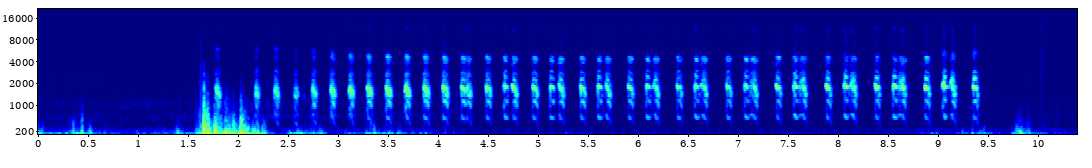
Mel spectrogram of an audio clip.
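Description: A female chukar gives a fast run of harsh, clucking chuk notes, about four or five a second, with low thumps and handling noise at the start and end.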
